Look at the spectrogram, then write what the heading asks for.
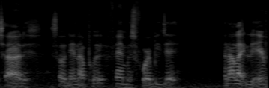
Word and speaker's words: FAMOUS4BJ: It's famous with a number 4, BJ. Yeah, FAMOUS4BJ.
